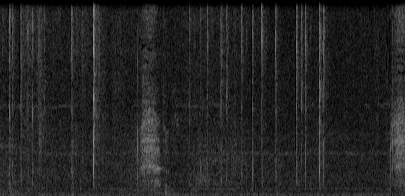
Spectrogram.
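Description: Typing on a laptop keyboard: irregular light key clicks, over a steady low hum.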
